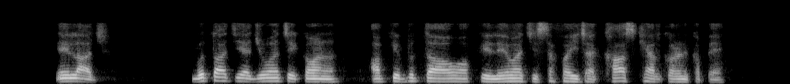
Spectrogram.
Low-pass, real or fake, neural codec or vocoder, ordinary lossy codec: 7.2 kHz; fake; codec, 24 kHz, 0.5 kbps, DualCodec; Opus, 16 kbps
